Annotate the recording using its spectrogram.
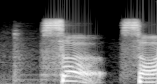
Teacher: गूंज निकल रही है। स में कोई कंपन हुई नहीं हुई, इसलिए इसको अघोष वर्ण माना जाएगा।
